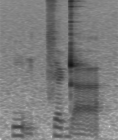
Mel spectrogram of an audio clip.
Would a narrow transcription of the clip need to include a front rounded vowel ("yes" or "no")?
no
